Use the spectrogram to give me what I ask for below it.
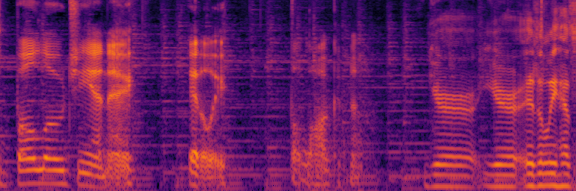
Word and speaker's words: Bologna: It's pronounced baloney. No. Luigi Galvani is an anatomist in Bologna, and he... It's pronounced Bologna.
